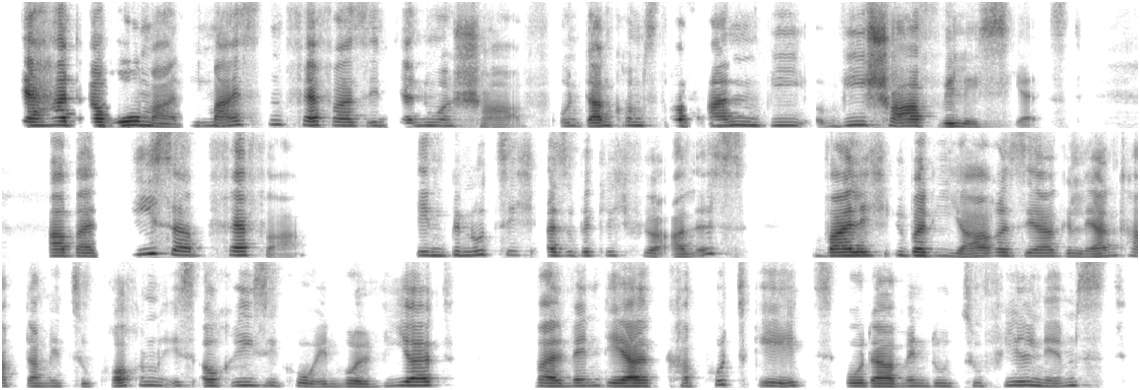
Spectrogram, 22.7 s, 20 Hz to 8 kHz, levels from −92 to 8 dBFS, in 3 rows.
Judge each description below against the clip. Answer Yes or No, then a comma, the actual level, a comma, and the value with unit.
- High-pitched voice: Yes, high, 200 Hz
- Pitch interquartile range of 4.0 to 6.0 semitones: No, average, 3.2 semitones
